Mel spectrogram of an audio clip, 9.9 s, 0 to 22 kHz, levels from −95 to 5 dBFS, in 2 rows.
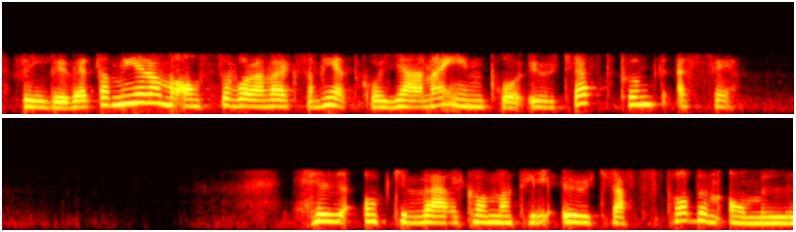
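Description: Throughout, the speech carries G.729 codec damage that is plainly audible: nothing above 4 kHz, and a rough, slightly synthetic texture, consistent with an 8 kbit/s model of vocal tract filter, pitch predictor and sparse pulses rebuilding each 10 ms frame.

From 1.29 to 1.36 s, between "du veta mer om" and "och vår verksamhet gå", VoIP packet loss concealed by the speech codec covers about 40 ms of missing audio. The decoder stretches its last pitch and filter state into a fading sound, which fits two lost packets, and the speech stays weakened briefly afterwards as frames rebuild.

A second concealment runs from 7.71 to 7.80 s, bridging about 20 ms of missing audio, which points to a single lost packet.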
